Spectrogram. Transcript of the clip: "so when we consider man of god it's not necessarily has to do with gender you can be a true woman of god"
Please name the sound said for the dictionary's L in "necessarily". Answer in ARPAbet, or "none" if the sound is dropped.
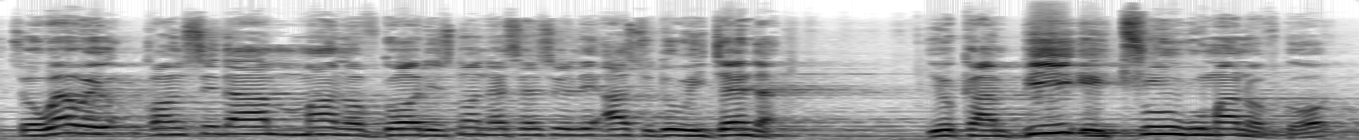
L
